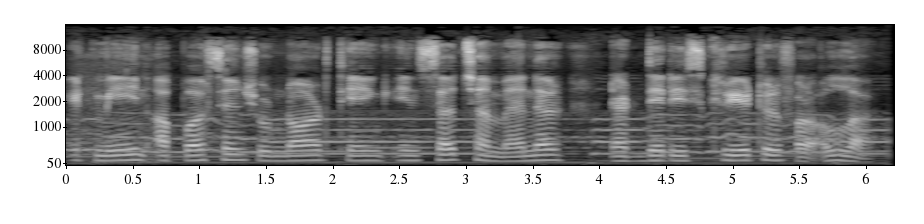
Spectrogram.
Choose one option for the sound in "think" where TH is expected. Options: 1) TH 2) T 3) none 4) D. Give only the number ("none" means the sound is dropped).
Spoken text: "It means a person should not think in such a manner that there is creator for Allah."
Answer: 2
